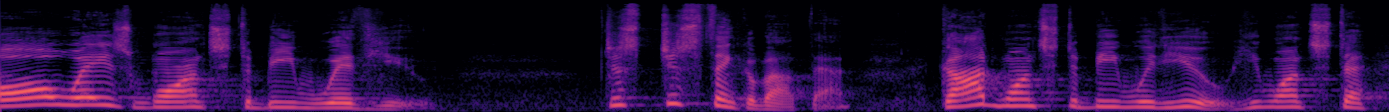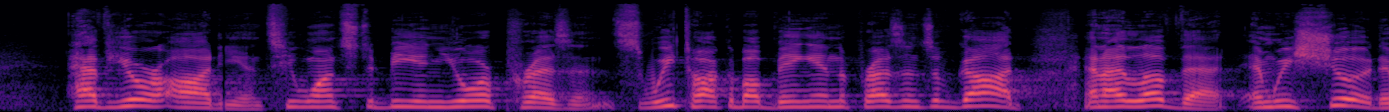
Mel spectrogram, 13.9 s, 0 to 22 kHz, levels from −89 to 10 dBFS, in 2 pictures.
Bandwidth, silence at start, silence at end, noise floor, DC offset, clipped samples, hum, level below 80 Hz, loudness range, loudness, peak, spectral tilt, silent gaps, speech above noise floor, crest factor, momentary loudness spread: 19 kHz; 0 s; 0 s; -71 dBFS; under 0.1%; under 0.1%; none; -82 dBFS; 5 LU; -31 LUFS; -12 dBFS; -4.5 dB/octave; none; 39 dB; 20 dB; 11 LU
